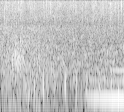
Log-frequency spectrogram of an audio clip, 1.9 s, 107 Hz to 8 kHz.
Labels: {"label": "biophony, grouper", "recorder": "SoundTrap 300"}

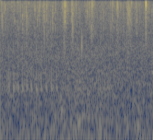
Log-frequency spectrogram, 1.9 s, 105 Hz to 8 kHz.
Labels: {"label": "biophony, rattle response", "recorder": "SoundTrap 500"}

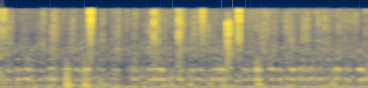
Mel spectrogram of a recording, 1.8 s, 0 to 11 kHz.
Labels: {"label": "anthrophony, mechanical", "recorder": "SoundTrap 300"}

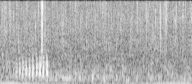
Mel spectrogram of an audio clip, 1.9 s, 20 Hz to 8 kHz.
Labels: {"label": "biophony, damselfish", "recorder": "SoundTrap 300"}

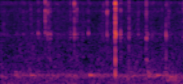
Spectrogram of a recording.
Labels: {"label": "ambient", "recorder": "HydroMoth"}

